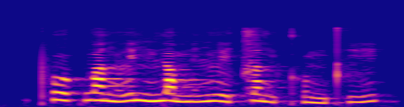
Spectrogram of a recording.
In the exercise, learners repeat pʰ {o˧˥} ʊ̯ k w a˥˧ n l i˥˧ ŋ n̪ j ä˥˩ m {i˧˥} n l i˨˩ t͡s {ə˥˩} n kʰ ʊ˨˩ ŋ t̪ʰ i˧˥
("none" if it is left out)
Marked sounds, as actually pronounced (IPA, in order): o˥˧, i˧˥, a˥˩

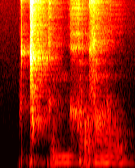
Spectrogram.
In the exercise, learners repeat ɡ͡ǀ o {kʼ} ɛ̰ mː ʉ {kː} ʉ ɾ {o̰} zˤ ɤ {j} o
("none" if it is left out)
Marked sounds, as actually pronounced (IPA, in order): kː, x, o̰, j

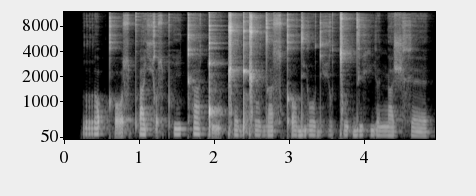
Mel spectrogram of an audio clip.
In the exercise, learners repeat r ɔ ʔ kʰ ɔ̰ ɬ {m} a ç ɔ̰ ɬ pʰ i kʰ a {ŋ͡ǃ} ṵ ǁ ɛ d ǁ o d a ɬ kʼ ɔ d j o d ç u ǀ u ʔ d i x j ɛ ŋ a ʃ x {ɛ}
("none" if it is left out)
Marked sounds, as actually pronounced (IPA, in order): pʼ, ǃ, ɛ

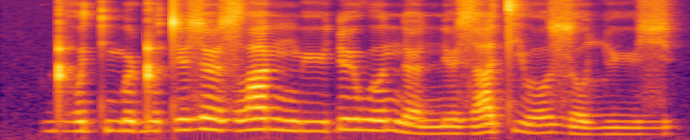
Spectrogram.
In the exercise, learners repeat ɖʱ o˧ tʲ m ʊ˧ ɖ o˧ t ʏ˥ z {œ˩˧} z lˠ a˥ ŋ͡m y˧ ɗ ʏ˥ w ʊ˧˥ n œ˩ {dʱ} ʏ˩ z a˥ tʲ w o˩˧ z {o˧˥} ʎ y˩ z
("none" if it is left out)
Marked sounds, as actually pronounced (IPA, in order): œ˩˧, n, o˩

